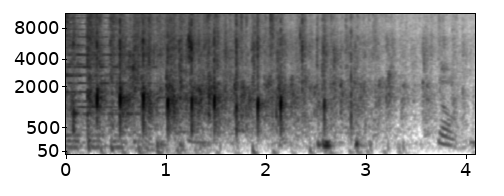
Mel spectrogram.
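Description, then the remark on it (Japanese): An audience at an IR seminar held in Tokyo on July 1 applauds to welcome the president of RaQualia Pharma, with a dense, steady patter of many hands clapping at moderate volume, fading slightly as a voice begins speaking near the end. “どうぞ大きな拍手でお迎えください”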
